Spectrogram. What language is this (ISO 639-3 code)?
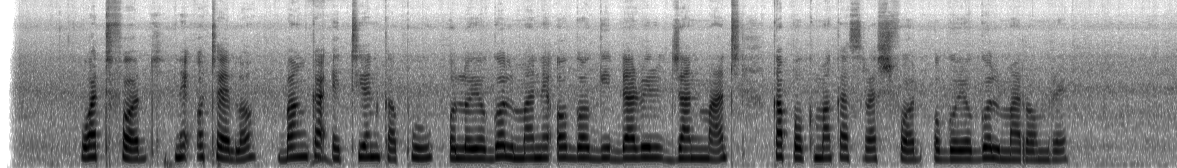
luo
